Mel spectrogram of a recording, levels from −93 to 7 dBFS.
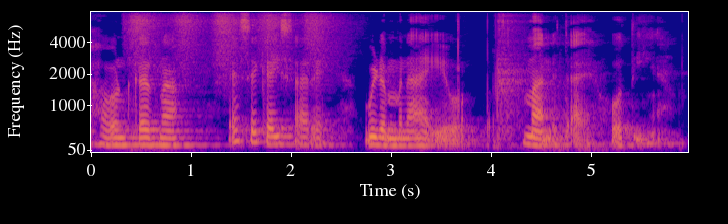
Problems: constant background noise, low volume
